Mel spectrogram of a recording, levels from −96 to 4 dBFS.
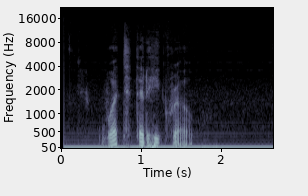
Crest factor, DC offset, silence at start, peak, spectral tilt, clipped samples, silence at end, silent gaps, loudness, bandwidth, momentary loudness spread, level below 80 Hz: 20 dB; under 0.1%; 0.05 s; -14 dBFS; -8 dB/octave; under 0.1%; 0 s; none; -37 LUFS; 9 kHz; 12 LU; -38 dBFS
